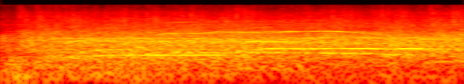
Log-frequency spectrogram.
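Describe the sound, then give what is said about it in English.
A theater audience applauds at a live comedy event, producing dense, steady clapping that holds at an even, fairly loud level for the whole stretch. “Applaud again.”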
